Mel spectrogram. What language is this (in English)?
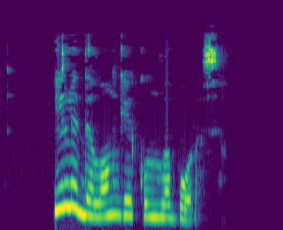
Esperanto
